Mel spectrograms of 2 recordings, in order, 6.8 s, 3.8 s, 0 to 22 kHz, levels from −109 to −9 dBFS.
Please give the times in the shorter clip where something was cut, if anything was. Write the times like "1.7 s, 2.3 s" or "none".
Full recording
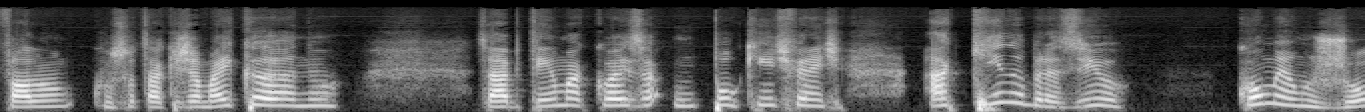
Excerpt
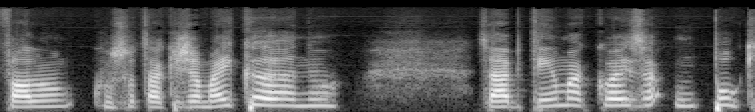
none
